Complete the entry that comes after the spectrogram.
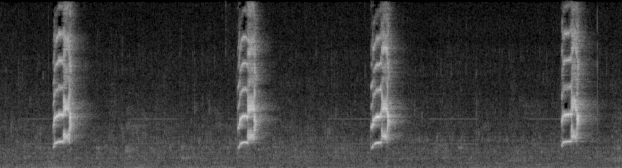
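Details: Caged lovebird calling as a provocation to make other birds sing, four harsh high shrieks spaced irregularly about one to two seconds apart, each short and buzzy.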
